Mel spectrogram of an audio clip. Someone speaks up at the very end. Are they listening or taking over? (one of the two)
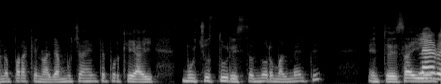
taking over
